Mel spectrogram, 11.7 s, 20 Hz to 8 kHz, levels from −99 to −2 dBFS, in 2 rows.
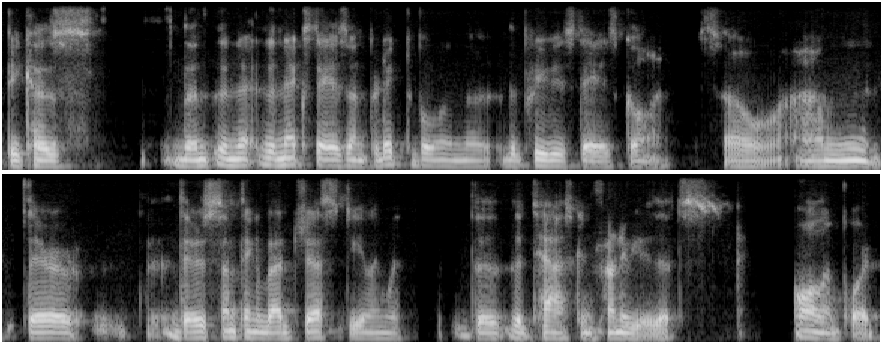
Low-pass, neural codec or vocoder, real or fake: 7.2 kHz; codec, 16 kHz, 8 kbps, FunCodec, trained on Chinese and English, 25 frames a second; fake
